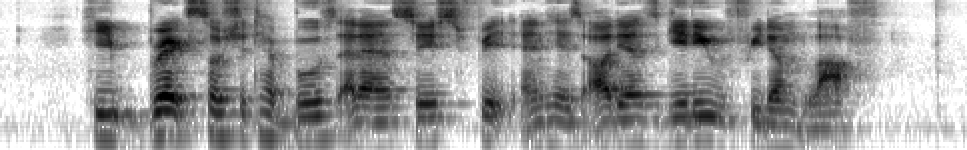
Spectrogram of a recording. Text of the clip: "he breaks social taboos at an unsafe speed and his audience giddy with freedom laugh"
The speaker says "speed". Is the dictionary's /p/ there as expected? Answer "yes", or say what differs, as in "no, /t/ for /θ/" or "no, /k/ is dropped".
no, /f/ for /p/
